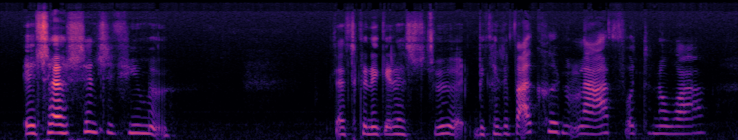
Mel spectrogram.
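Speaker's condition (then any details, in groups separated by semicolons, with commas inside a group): Dystonia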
